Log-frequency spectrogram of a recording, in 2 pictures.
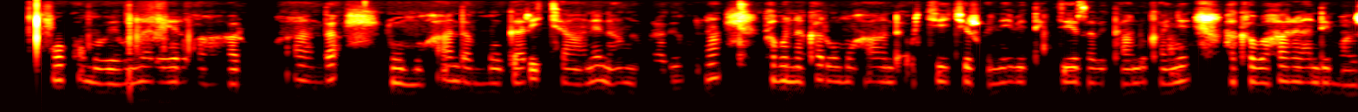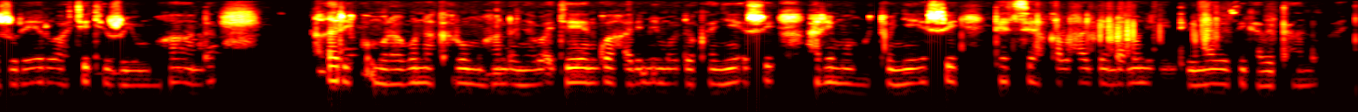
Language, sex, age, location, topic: Kinyarwanda, female, 18-24, Huye, government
